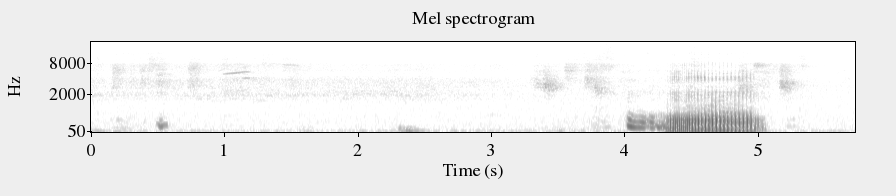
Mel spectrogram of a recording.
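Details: Pekingese puppy sleeping and snoring: faint soft breaths and small clicks, then one loud, gravelly, pulsing snore of about a second near the end.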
